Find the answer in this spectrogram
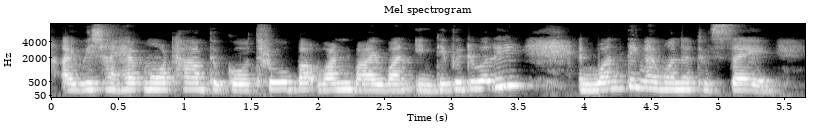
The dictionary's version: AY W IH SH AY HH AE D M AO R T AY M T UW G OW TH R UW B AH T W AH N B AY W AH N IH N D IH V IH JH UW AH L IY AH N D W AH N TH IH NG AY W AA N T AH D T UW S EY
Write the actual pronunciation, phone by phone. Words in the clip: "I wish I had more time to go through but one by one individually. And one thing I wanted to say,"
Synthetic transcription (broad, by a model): AY W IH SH AY HH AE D M AO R T AY M T UW G OW T R UW B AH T W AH N B AY W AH N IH N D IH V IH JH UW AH L IY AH N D W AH N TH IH NG AY W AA N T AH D T UW S EY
